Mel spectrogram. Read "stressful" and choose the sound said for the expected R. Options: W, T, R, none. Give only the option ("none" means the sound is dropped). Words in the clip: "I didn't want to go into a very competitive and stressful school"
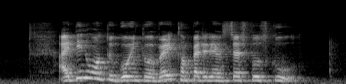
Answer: none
